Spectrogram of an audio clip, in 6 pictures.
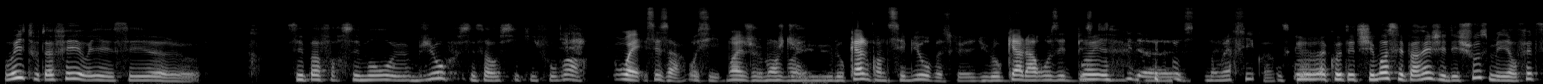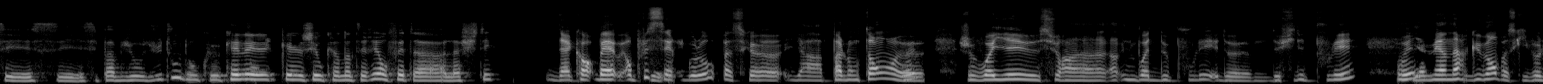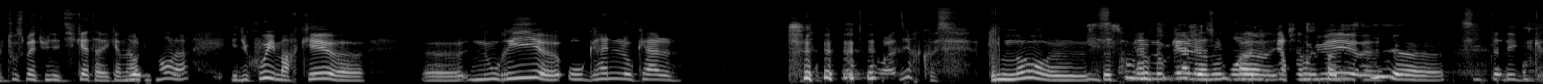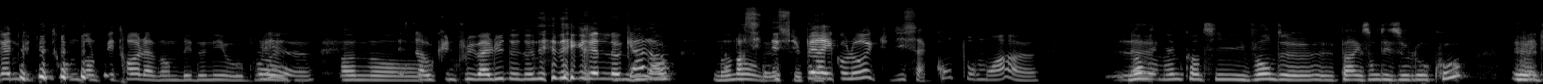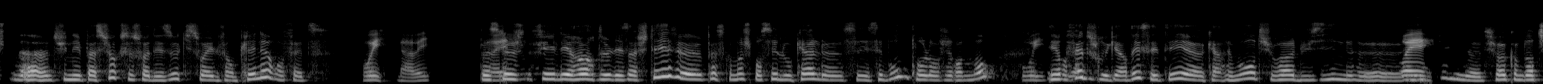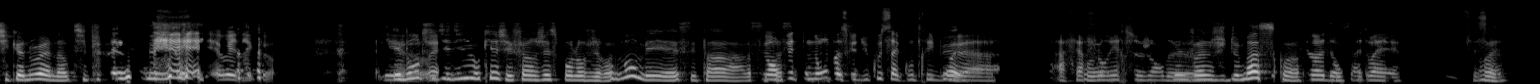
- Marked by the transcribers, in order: blowing; chuckle; tapping; unintelligible speech; laugh; lip trill; other background noise; laugh; laughing while speaking: "donner des graines locales"; unintelligible speech; unintelligible speech; laugh
- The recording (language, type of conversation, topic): French, unstructured, Quels sont les bienfaits d’une alimentation locale pour notre santé et notre environnement ?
